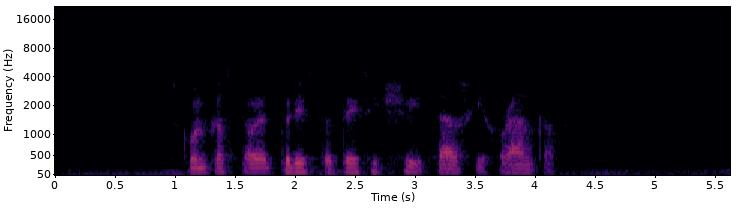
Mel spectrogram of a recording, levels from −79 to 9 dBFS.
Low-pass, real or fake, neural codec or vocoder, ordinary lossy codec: 7.2 kHz; fake; codec, 16 kHz, 0.5 kbps, X-Codec, WavLM features, trained on Multilingual LibriSpeech; AAC, 48 kbps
